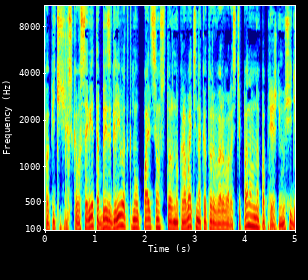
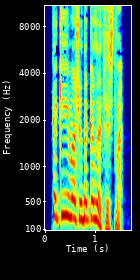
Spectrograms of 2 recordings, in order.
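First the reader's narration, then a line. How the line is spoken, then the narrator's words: Shrieked. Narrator (Russian): взвизгнул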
